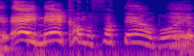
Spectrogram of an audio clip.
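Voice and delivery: put-on high, loud yell at the kid to calm down; mock yell. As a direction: shout him down, half laughing.

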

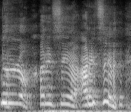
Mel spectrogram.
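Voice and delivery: high, loud mock panic; panicked denial. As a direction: imitate frantic backpedalling with a laugh behind it. Retold driver panicking in denial.

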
